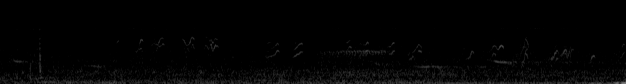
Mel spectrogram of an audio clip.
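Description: Faint bird calls: many short high chirps scattered through, with a few brief falling notes, and a low bump at the very end.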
